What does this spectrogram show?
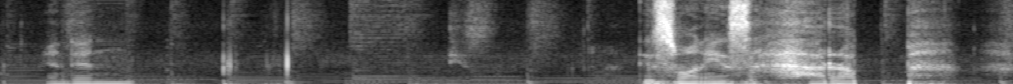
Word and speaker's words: harap: And then this one is harap. So the H is pronounced clearly. It's not it has a sound, so some languages doesn't pronounce H like H. So harap, it means hope.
